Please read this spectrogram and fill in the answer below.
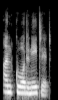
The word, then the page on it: uncoordinated: Indian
